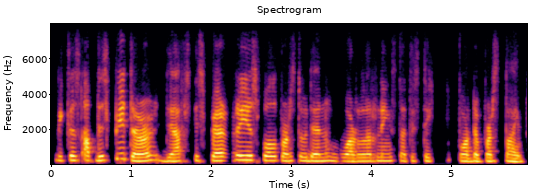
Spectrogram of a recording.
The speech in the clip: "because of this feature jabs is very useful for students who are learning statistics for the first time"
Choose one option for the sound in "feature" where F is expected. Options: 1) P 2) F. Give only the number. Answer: 1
